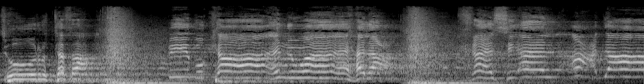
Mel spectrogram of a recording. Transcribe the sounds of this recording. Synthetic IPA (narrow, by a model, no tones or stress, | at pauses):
t̪uːɾt̪afaʕ | bibʊkaːʔɪnwaɦalaʕ | xasɪʔal | ʔaʕd̪a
